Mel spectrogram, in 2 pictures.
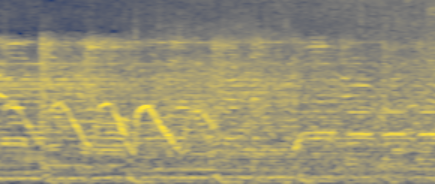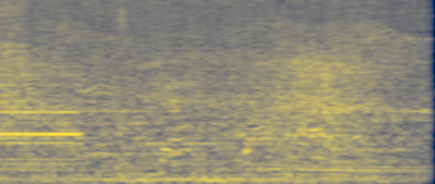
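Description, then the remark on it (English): A car approaches with a loud, steady engine and road rumble that fills the whole stretch, while a wailing, rising-and-falling siren tone swoops through near the start. “There's a car coming!”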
